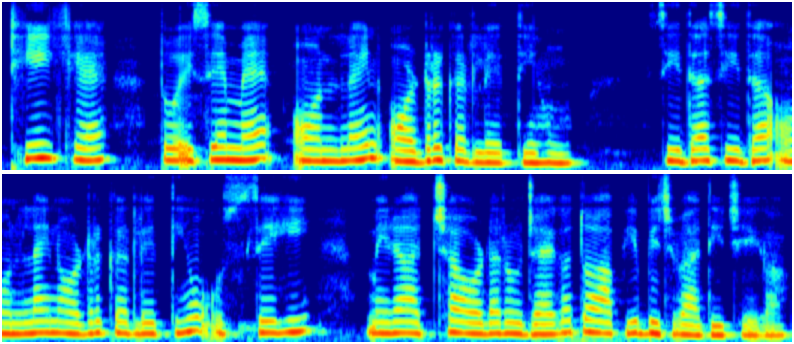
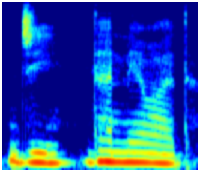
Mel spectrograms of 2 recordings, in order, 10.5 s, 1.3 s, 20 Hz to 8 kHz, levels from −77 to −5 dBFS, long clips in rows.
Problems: none marked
